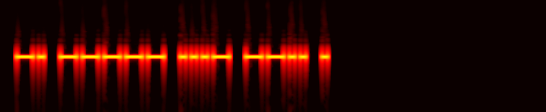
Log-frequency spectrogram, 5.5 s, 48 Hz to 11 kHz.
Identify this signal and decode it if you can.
Morse code, heard as a keyed tone, about 22 wpm, 700 Hz. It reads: N0VZE
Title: USA Call Signs - 5 Characters - Repeated 3x - 22wpm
